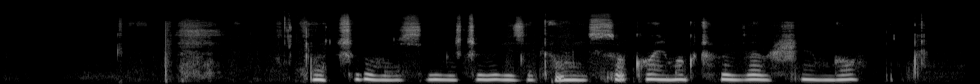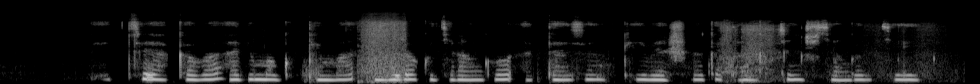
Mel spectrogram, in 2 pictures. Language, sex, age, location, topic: Kinyarwanda, female, 18-24, Musanze, agriculture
